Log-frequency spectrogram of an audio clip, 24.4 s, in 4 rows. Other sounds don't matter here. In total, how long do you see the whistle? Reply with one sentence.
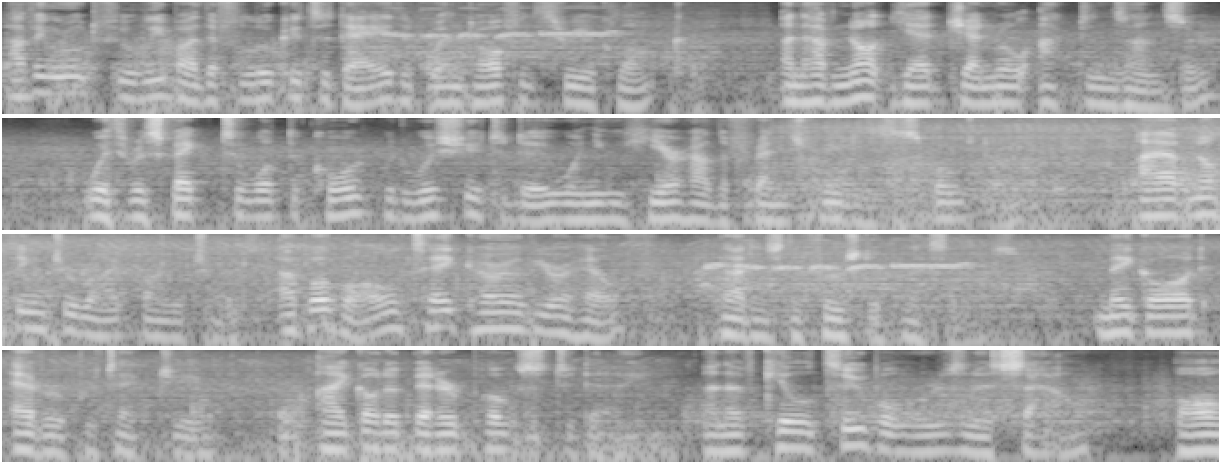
You can hear the whistle for 4 seconds altogether.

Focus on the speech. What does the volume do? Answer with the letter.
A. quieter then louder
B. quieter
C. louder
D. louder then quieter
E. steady
E.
